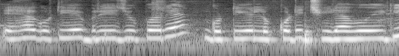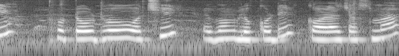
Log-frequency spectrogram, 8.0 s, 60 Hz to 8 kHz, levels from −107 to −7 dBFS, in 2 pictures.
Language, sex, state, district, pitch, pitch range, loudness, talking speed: Odia, female, Odisha, Khordha, 275 Hz, 265-290 Hz, -16 LUFS, 105 wpm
